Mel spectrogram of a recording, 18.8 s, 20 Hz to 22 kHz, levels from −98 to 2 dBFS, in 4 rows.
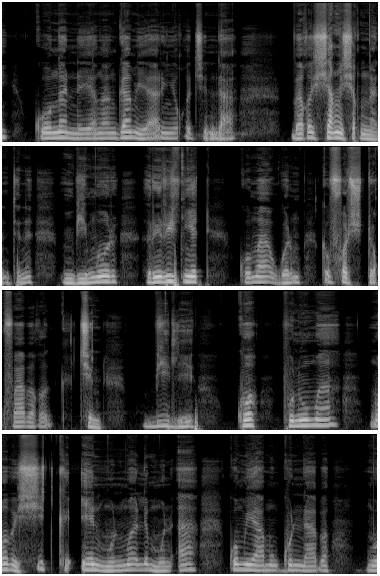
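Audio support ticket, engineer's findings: Single sharp click at 3.87 s in speech. Dropped samples, likely cause: a fraction of a millisecond of stream lost, waveform jumps straight to a later value. Thin vertical line across the spectrum, one event only. Differs from a dropout: no audible gap, nothing missing from the speech, just the step discontinuity. Differs from crackle or a repeating buffer glitch: isolated, no recurrence elsewhere.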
